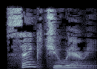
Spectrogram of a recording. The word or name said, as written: sanctuary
